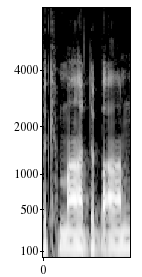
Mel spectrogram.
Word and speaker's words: Khamar-Daban: I don't even know that's how you pronounce it. Might be Daban, Khamar-Daban range. – The way you said it's perfect.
